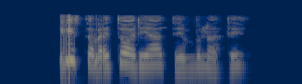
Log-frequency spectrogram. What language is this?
Kalenjin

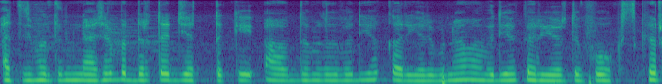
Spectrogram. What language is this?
Punjabi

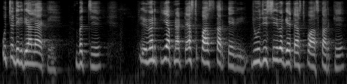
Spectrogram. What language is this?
Punjabi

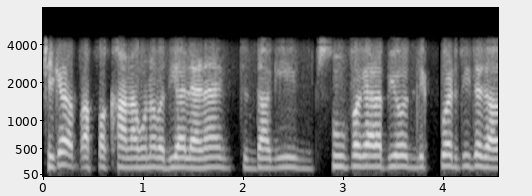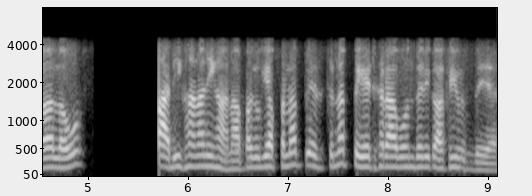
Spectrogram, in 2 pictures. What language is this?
Punjabi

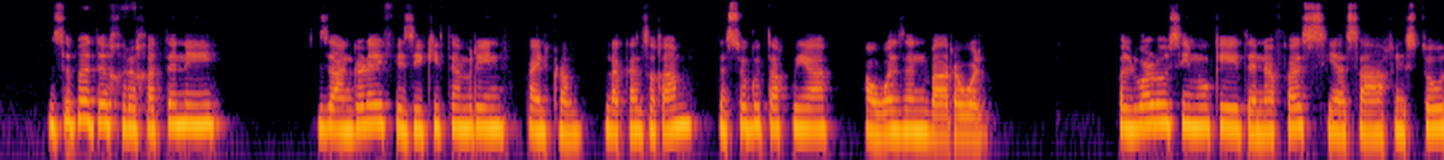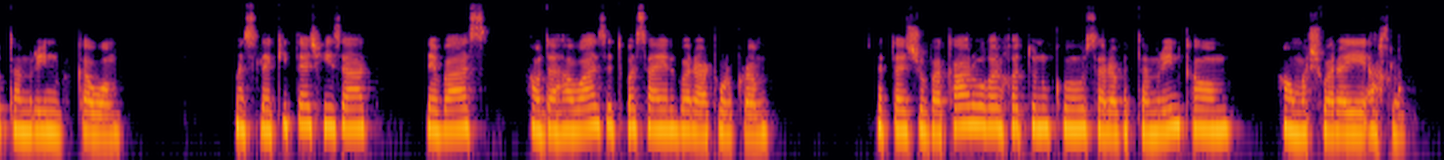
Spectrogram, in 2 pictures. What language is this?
Pashto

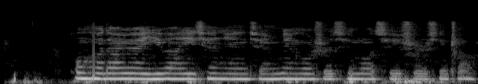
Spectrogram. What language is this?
Chinese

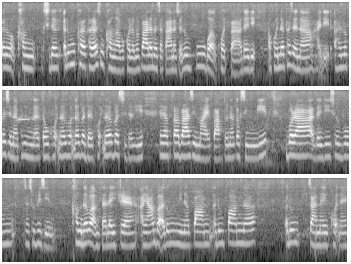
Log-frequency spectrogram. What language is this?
Manipuri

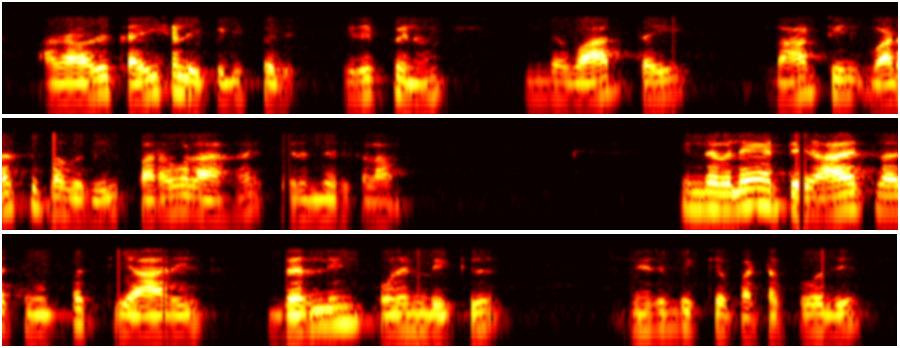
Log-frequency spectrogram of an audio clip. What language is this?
Tamil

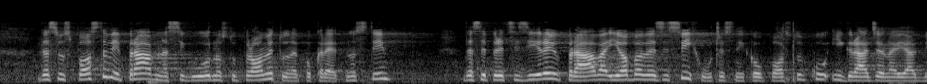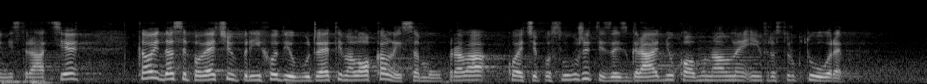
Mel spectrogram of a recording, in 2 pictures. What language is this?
Serbian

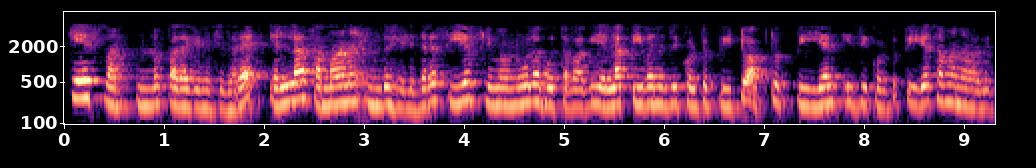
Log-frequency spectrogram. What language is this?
Kannada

